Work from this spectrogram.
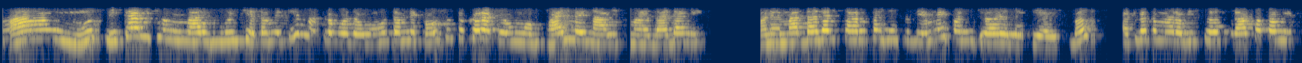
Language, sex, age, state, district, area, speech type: Gujarati, female, 45-60, Gujarat, Rajkot, rural, conversation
